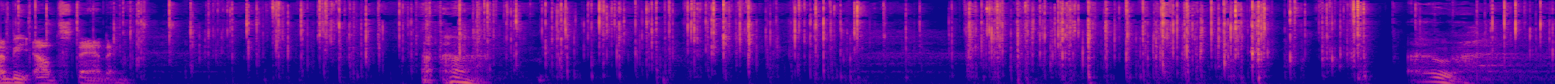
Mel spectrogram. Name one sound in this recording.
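A foil card pack crinkles and tears open in hands.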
